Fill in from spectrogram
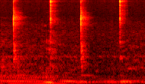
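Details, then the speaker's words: Motorcycle turn-signal flasher relay, the original unit plugged in for testing: crisp, regular ticks about every half second with an even beat; flasher still works normally. "Das bedeutet also, dass dieser Blinker funktioniert, okay? Er eignet sich immer noch als Blinkerblinker, der ursprüngliche kann immer noch verwendet werden."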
